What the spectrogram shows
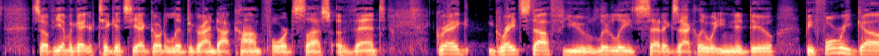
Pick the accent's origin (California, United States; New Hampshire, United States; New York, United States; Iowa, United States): Iowa, United States; moved away; where we went back to Iowa. We show my hometown.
